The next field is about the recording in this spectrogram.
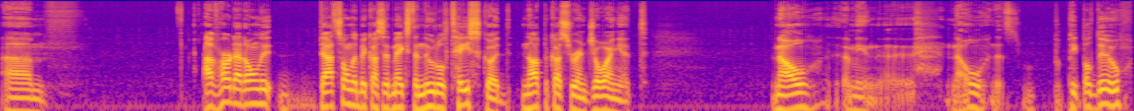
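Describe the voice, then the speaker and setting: A hoarse man, chatting casually on a stream, rambling with many restarts and soft asides. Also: medium pitch, measured pace, pauses often, no room sound. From Sweden.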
